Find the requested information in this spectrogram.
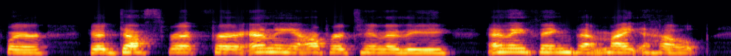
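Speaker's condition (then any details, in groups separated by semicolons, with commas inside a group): ALS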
